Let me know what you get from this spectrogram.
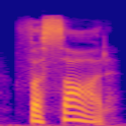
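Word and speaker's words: façade: No, that C has a soft s sound and all the stress goes on the second half of the word. So, you get facade.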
